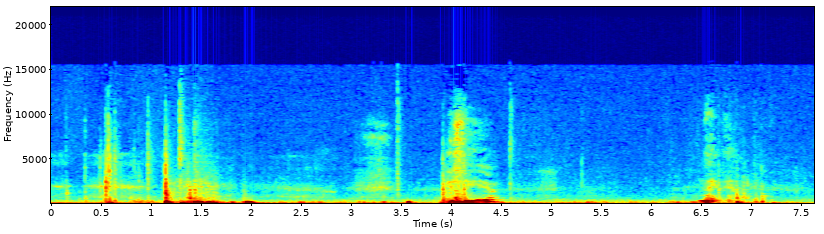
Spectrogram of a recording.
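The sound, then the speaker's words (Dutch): A wooden drawer scrapes and slides open, with a few knocks and rattles of handled objects, while quiet voices murmur in the background. “Ja, anders kan ik de la niet open doen.”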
